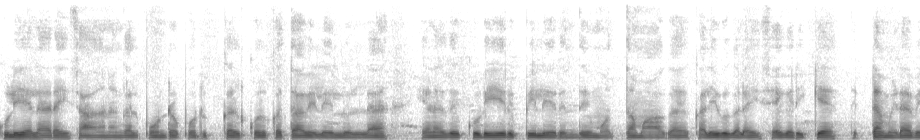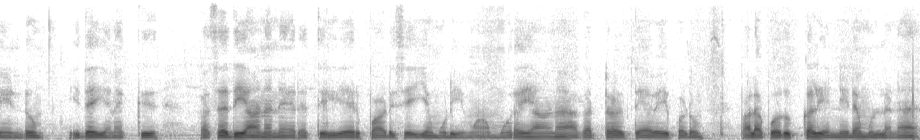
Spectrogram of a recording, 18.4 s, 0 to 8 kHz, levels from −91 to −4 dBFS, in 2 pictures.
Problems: none marked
